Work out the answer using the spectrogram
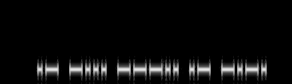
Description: Morse code, heard as a keyed tone, about 30 wpm, 700 Hz. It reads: AB8AC
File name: LARK-FD-2022-Log-in-CW-30wpm-700-Hz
